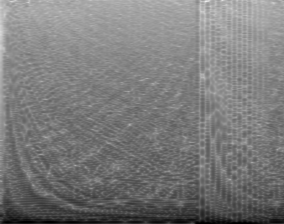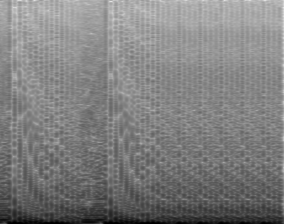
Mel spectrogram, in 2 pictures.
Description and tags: A short but loud burst of synthesised noise and static.
electro, synth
